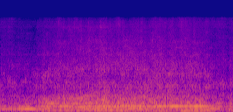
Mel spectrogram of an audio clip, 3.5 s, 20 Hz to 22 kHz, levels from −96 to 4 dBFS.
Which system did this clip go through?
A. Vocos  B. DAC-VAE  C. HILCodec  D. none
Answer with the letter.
C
